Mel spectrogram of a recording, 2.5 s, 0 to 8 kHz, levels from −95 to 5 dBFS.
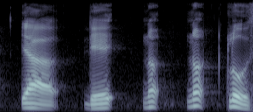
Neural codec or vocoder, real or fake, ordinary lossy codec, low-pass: none; real; none; 7.2 kHz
